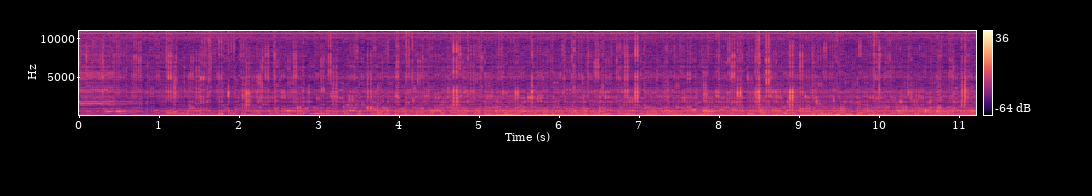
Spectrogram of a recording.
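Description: Muffled underwater rumble and bubbling of a scuba diver's breathing through the regulator, heard through the camera's housing. It swells louder after a few seconds, over a faint scatter of clicks.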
